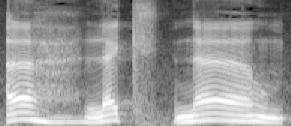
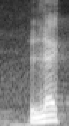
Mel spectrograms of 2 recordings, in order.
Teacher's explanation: Lazim juga daripada mengalirnya sifat huruf ha ni, dia tak boleh terputus suara. Suara tak boleh terputus. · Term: rokhawah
